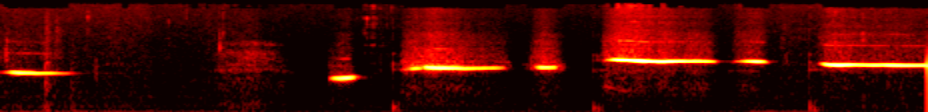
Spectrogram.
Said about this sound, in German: Während sie geht, pfeift sie ein Liedchen und schlenkert den Eimer.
